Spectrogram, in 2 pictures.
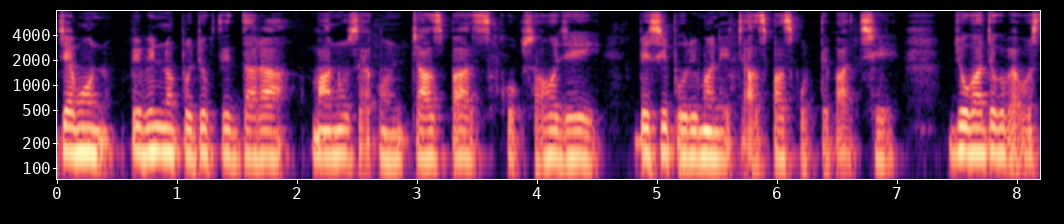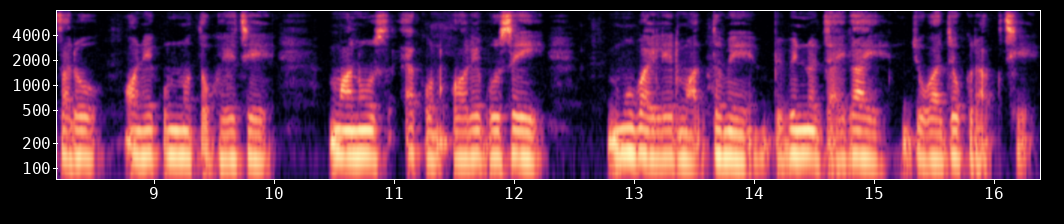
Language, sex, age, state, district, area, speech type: Bengali, female, 60+, West Bengal, South 24 Parganas, rural, spontaneous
